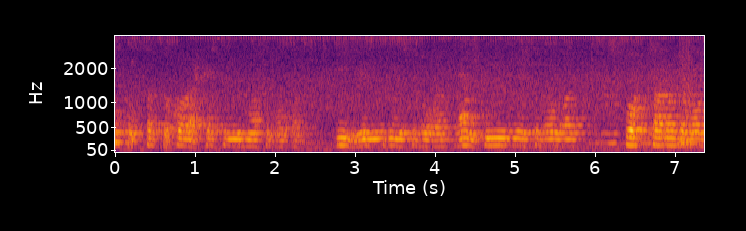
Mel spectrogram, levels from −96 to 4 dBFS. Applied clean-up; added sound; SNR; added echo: none; Cricket; 14 dB; reverberation time 0.7 s.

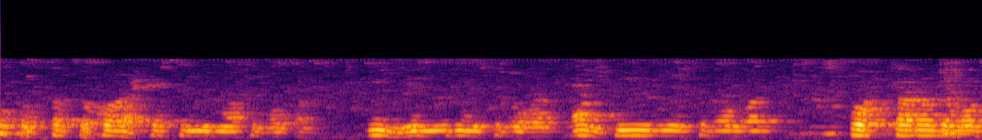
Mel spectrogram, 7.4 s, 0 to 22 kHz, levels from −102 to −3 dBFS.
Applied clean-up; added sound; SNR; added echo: classical method WPE with log-MMSE.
